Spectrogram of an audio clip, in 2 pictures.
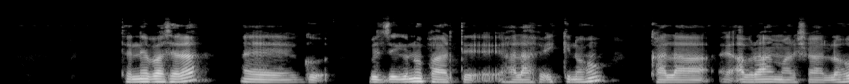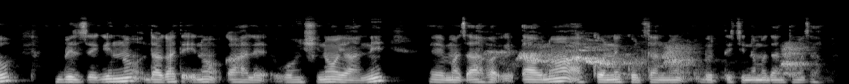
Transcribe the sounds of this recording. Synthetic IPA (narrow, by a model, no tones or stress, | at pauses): t̪ɛnːɛbɐsɛɾɐ | bɪlt͡sʼɪɡɪnːʊpaːɾt̪ːɪhɐlaːfɛɪkːɪnɔhʊ | kʰɐlaɐbɾammɐɾʃaːlːɔhʊ | bɪlt͡sʼɪɡɪnːʊd̪ɐɡɐt̪ɛʔɪnɔkʼaːlɛwɔnʃɪnɔjaːnːɪ | mɐt͡sʼaːfɐkɪt̪ʼːaːwɪnɔwaɐkːɔnːɛkʊlt̪ɐnːɔbɪɾt̪ʼːɪt͡ʃːɪnːɐmɐd̪ɐnt̪ɐmɐt͡sʼaːfɐ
